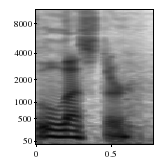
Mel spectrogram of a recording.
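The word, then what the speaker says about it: Leicester: difference is literally just Lester that's how that's pronounced right any Brits in chat that's got to be Lester it's never pronounced the way it's spell 37 development it's Lester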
